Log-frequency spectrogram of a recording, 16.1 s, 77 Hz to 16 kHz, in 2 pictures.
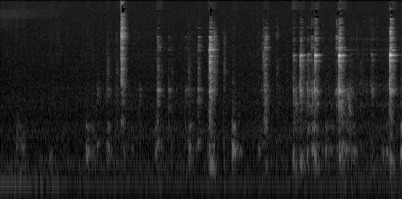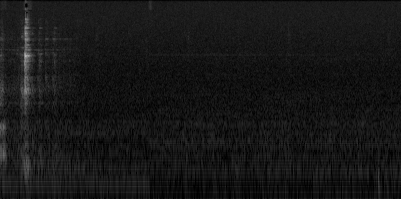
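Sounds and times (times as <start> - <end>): glass and ceramic clinking: 2.0 - 9.5.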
